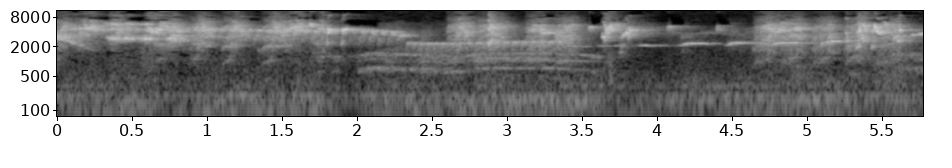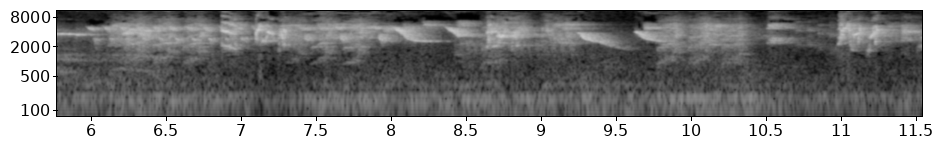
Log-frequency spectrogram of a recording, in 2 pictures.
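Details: Young fighter-type lovebird used as a lure recording to stimulate other lovebirds into long chattering song; dense, fast, high-pitched chattering and squeaky notes in continuous bursts, with short pauses and a few lower rasping phrases near the start.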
